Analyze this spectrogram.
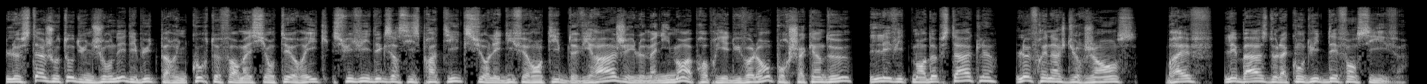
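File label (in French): Belgian French, male, narration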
